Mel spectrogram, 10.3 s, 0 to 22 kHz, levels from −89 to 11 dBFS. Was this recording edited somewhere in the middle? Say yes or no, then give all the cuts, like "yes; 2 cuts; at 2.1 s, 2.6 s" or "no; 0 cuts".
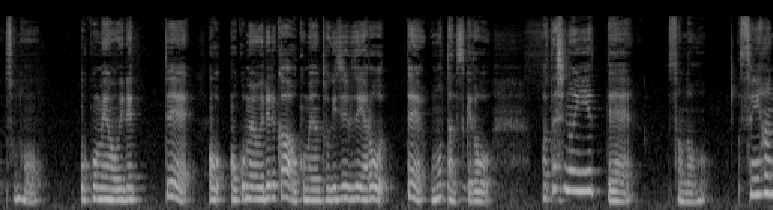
yes; 2 cuts; at 2.7 s, 5.3 s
